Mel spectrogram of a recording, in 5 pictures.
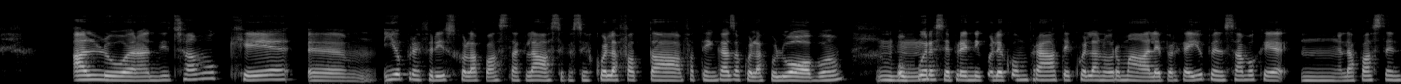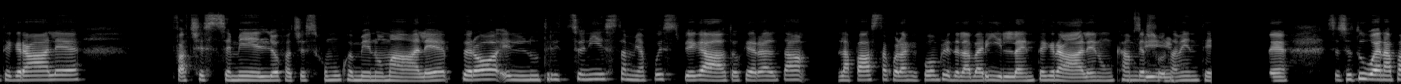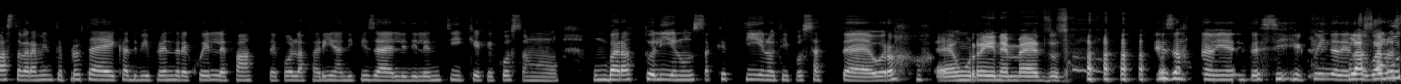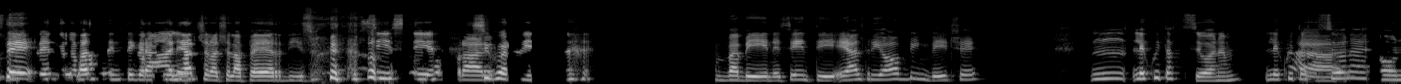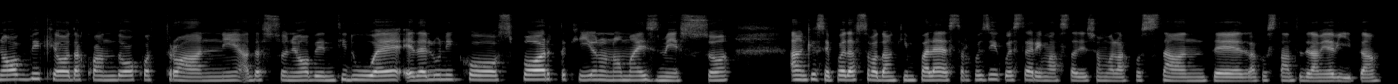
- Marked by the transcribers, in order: unintelligible speech; "cioè" said as "ceh"; chuckle; laugh; laughing while speaking: "sì"; unintelligible speech; unintelligible speech; laugh; chuckle
- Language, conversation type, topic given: Italian, podcast, Come trovi l’equilibrio tra lavoro e hobby creativi?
